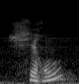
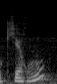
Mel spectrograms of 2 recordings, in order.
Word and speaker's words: Chiron: des poissons conjointe à chiron ou quiron on le prononce comme on le souhaite le guérisseur gérons c'est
